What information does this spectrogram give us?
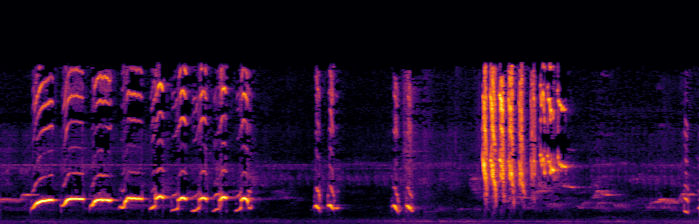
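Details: Oriental magpie-robin performing cililin and serindit (blue-crowned hanging parrot) imitations: a run of about ten rapid rising whistled notes, then scattered sharp chips and a high dense buzzy burst.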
